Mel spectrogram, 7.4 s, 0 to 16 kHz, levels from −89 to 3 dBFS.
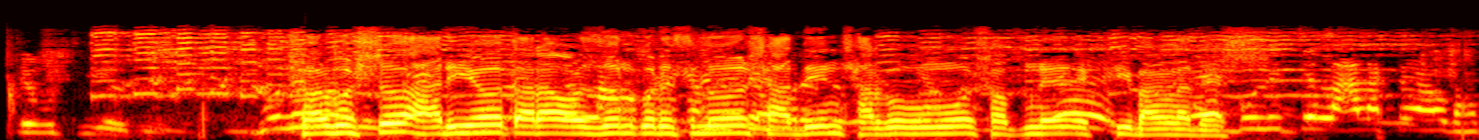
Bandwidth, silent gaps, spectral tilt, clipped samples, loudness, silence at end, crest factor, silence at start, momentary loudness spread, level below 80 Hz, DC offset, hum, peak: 8 kHz; none; -4.5 dB/octave; under 0.1%; -15 LUFS; 0 s; 14 dB; 0.05 s; 11 LU; -56 dBFS; under 0.1%; none; 0 dBFS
